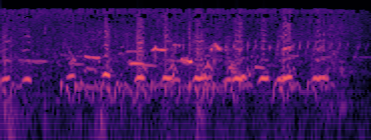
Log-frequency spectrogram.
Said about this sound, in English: What's that? So that would be a chicken.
